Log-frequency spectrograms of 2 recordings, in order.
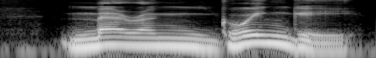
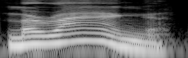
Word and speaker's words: meringue: My brother-in-law once ordered a lemon meringuingue instead of a lemon meringue at an expensive restaurant.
